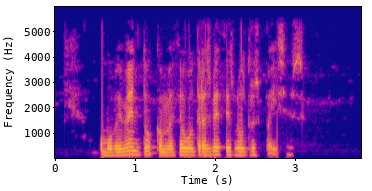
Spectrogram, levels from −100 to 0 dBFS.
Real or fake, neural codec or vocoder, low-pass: real; none; 5.4 kHz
